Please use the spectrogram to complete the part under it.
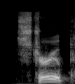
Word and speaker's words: Stroop: The way you pronounce it is already Strop, but in Dutch, you actually write it with two O's. – Stroop. – Stroop. – Like a Stroop waffle.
